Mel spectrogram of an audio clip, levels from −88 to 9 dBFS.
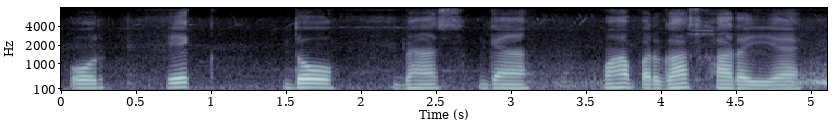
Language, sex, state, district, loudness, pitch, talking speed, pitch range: Hindi, male, Uttar Pradesh, Saharanpur, -19 LUFS, 140 Hz, 130 wpm, 130-150 Hz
